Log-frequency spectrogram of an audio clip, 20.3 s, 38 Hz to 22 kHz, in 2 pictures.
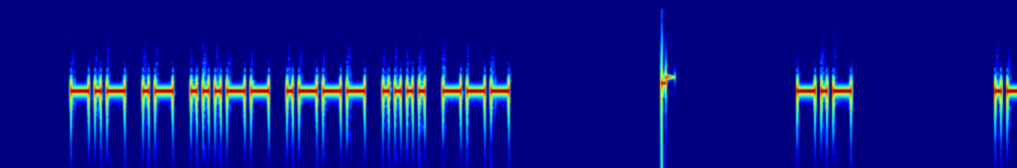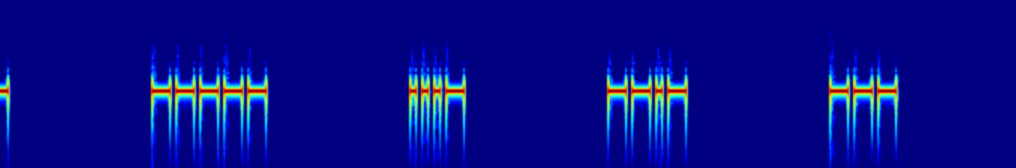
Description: Morse code, heard as a keyed tone, about 20 wpm, spaced as for 9 wpm, 700 Hz. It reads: KA3JHO KA0VQO
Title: USA Call Signs - 6 Characters - 8x Character Spacing - 20wpm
